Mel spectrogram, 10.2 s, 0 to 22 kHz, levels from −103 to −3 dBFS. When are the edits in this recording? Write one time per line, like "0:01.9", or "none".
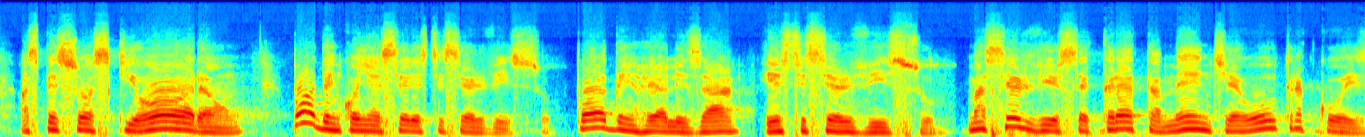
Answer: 0:04.2
0:05.6
0:07.1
